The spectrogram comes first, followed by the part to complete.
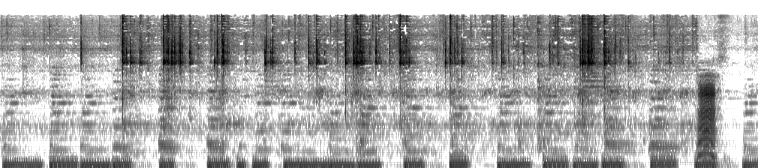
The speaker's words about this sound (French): Tu peux laisser mélanger encore quelques secondes pour que les pépites soient partout dans le cookie.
